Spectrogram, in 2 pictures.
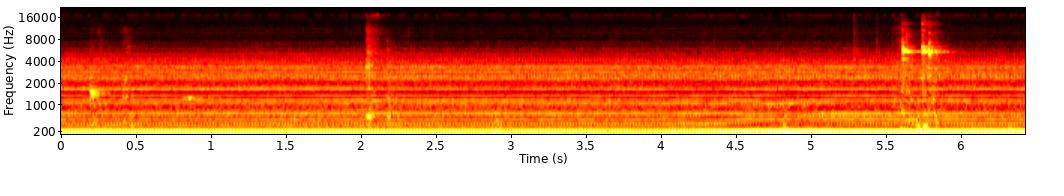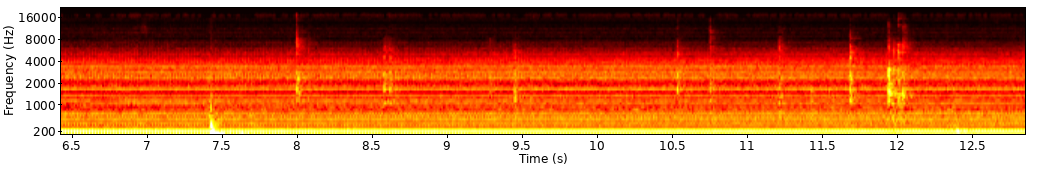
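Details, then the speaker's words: Heavily gigged Vox AC30 JMI-era valve amp at first switch-on, no playing: steady low mains hum from aged filter capacitors, which need replacing. The hum lessens somewhat once warmed up but persists. "as you can see it's got quite a bit of capacitance home on"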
